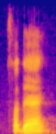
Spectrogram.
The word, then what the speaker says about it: sedeng: Sedeng. Sedeng. Kayaknya huruf eng aja itu ya. Tidak ada huruf K di situ. Jadi itu ngongu, itu bacanya memang ngeng, mendengung gitu ya.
